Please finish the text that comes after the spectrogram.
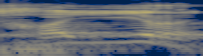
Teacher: Walaupun rnya berharakat dommah atau domatain tetap dibaca tipis. Kenapa? Karena didahului oleh ya khair ya.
